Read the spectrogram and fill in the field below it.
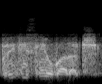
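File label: Serbian attack position mood low, speech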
